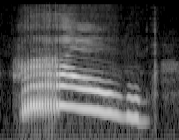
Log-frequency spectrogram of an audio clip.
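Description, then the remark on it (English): A person imitates a gentle roar with one voiced cry that opens with a rattling growl, then slides downward into a drawn-out, softening moan lasting about two seconds. “But I will aggravate my voice so that I will roar you as gently as any sucking dove.”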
